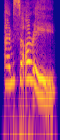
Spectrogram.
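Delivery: high drawn-out sob; sobbing. A narrator's reading. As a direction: break down on the apology. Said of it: "as I broke into sobs".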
